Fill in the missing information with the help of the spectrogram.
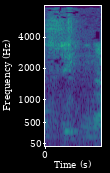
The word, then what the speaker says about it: Seton: The commentaries were called Seton Notes. S-E-T-O-N is my last name, and Seton Notes is spelled backwards as Seton, so Seton Notes was a palindrome.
